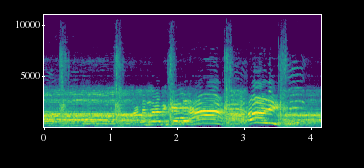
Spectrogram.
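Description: A group of male mourners chanting a nauha in unison while beating their chests in time (matam). The sharp chest slaps land about once every 0.8 seconds. In the middle, a voice rises and falls in two long cries over the chant.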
